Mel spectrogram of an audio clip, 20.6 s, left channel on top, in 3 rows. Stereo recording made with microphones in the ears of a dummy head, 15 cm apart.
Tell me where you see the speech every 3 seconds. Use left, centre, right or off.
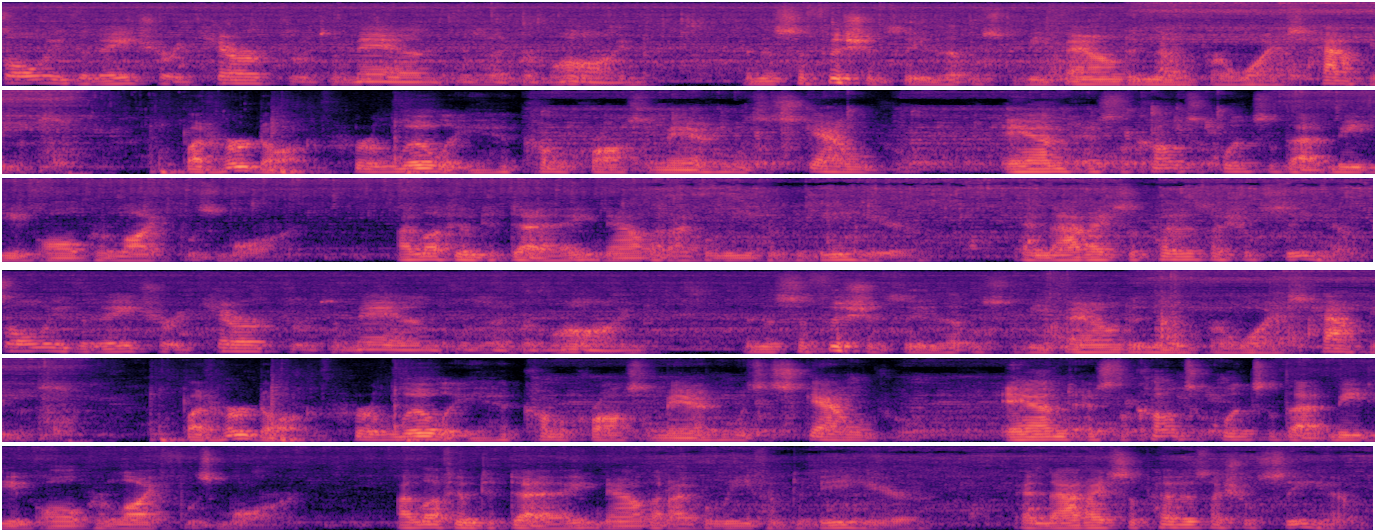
left, left, centre, right, right, right, right.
